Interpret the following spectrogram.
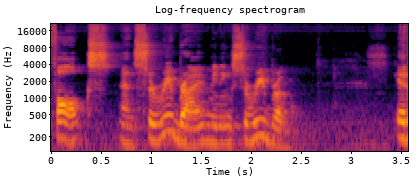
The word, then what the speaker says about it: falx: the hemispheres that's called the falx cerebri falx pronounced falx and cerebri meaning cerebrum it is a fold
